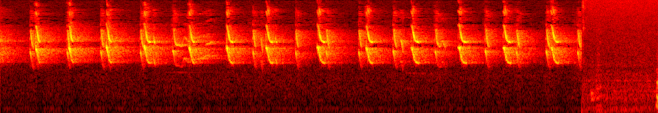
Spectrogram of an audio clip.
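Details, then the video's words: Hotel verandah in Kumily, India: a tiny forest squirrel, joined by a second, gives its alarm at the hotel's cat. A fast, steady train of sharp chick notes runs for about six seconds, then ends in a burst of rustling noise. "When I heard this chick sound, I immediately recognised the alarm call of one of the tiny forest squirrels. So"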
